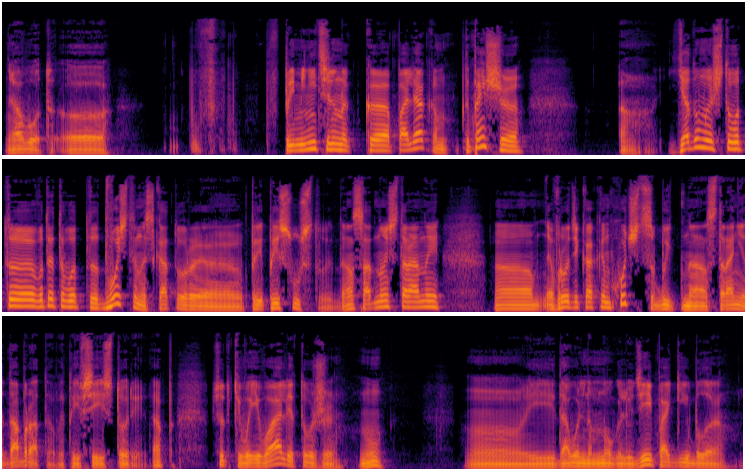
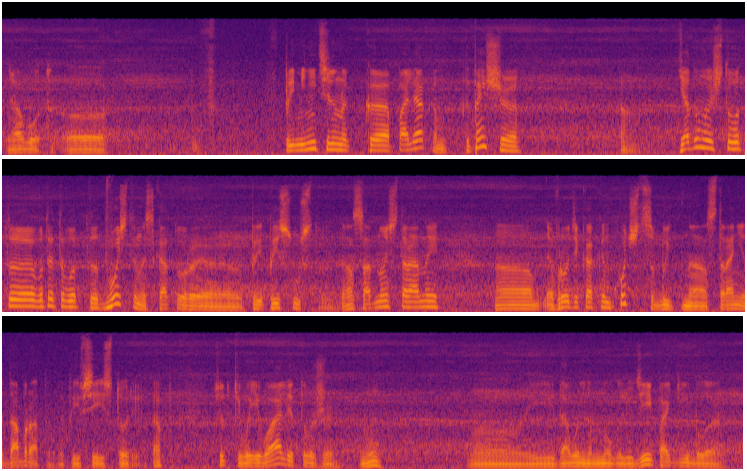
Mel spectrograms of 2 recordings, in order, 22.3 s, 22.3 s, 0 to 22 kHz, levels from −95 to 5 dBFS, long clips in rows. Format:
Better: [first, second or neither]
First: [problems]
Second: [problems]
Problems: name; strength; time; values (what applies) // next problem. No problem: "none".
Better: first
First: none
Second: hiss; noticeable; throughout; 10 dB below the speech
